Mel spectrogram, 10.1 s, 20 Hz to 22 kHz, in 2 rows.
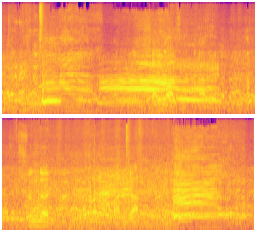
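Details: Sahiwal cattle at Aftabganj market in Dinajpur on 13 June, bull calves being bought and sold; several short and longer moos scattered through the clip, mixed with bargaining voices and market chatter.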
